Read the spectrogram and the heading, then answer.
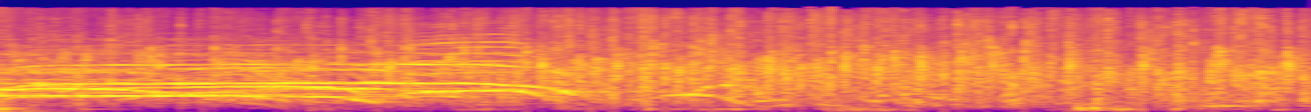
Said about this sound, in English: I was backstage laughing, having a nice time with the guests, and then I heard the clapping. I was like, what could they possibly be clapping to? Doesn't sound like that could be a song.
